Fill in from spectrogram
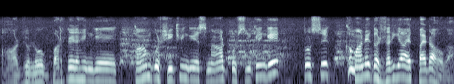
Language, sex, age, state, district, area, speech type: Urdu, male, 60+, Delhi, Central Delhi, urban, spontaneous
